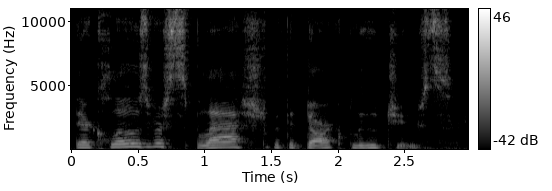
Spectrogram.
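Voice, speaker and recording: A woman reading a children's story aloud, with expressive, measured narration and dramatic phrasing. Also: mid-range voice. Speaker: storybook reader.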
